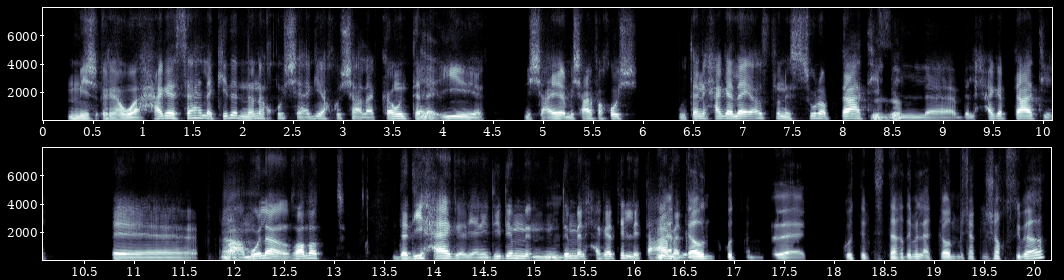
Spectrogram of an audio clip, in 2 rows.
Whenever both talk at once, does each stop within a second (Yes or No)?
Yes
